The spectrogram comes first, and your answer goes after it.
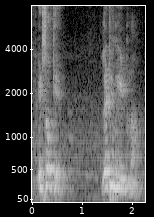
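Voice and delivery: usual speaking voice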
